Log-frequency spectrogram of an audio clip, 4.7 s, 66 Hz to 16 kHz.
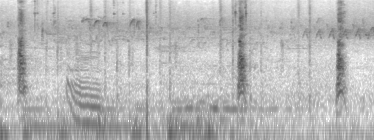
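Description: A dog in The Witcher 3 barks in several sharp, separate yaps and gives a short whining whimper, set against a quiet game ambience with faint birdsong.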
